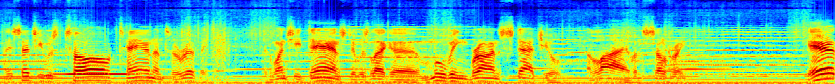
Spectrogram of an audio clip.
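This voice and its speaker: Guy doing wisecracking american noir bar owner, dry delivery, average pitch, vintage radio with music. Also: close to an everyday voice, rough recording. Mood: sardonic. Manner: deadpan, wisecracking. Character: wry, hard-boiled American bar owner and adventurer. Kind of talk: 1940s radio noir narration and dialogue. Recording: old 1940s radio recording with music.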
